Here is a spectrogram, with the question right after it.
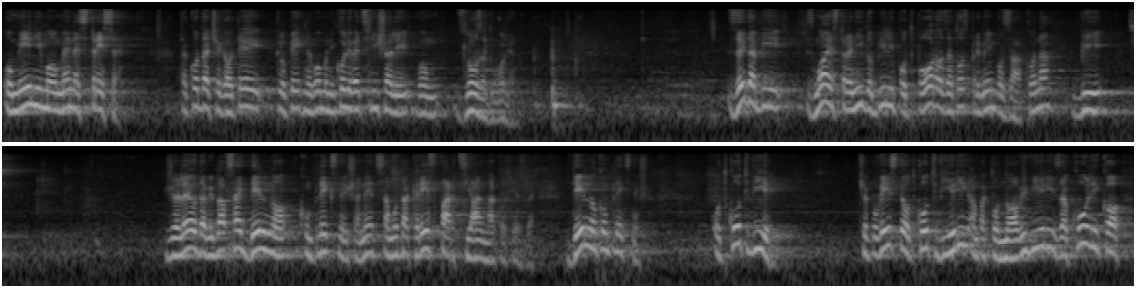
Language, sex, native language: Slovenian, male, Slovenian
